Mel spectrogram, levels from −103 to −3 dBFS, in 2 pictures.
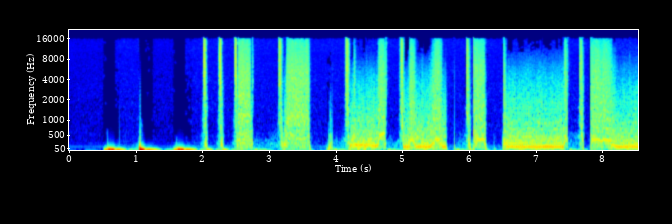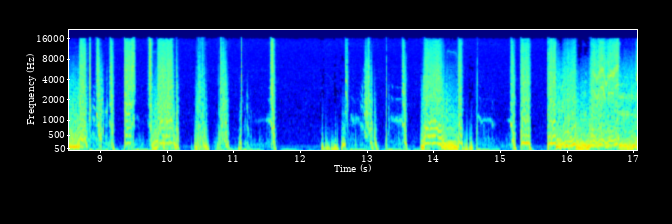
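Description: At 0.76 s comes the first overlap between stream segments: two 2.0 s segments claim the same few milliseconds, and the player trims away audio that was never duplicated. A tiny skip results, seen as a sudden step in the waveform and a thin vertical line across the spectrogram.

From 2.07 to 2.54 s the sound behaves like a CD stuck on one turn. A 236 ms stretch replays twice, each jump back marked by a brief mute, giving a quick, even stutter. On a spectrogram the same short pattern repeats side by side, separated by narrow gaps.

The same segment-overlap skip returns at 8.70 s and 12.68 s, again as small skips where sound drops out at a segment boundary, each showing as a waveform discontinuity and a broadband vertical stripe.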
